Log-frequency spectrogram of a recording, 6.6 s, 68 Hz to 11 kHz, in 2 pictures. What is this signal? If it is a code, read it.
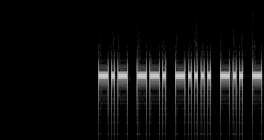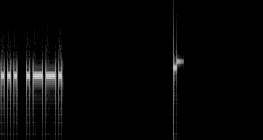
Morse code, heard as a keyed tone, about 30 wpm, 700 Hz. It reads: KG6DBP
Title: USA Call Signs - 2x Character Spacing - 30wpm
